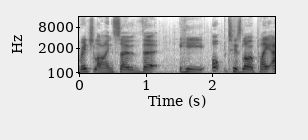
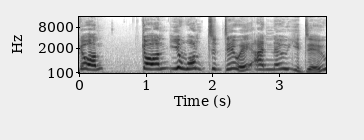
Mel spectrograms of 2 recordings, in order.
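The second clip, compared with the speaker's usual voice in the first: very high, slow, goading teasing taunt; 12 semitones higher, 4 dB louder than usual. Voicing an enemy tank daring him to shoot: imitating a teasing taunt. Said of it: "that Ferdinand is still teasing us".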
